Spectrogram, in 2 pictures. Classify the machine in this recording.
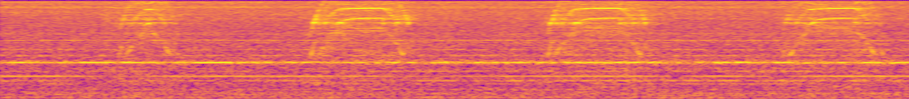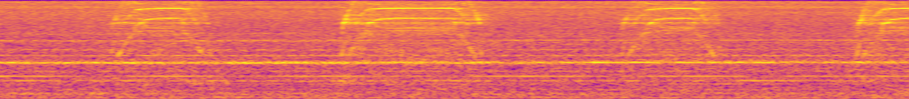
slide rail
